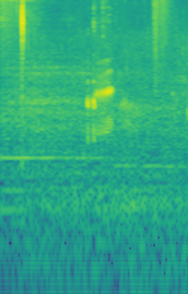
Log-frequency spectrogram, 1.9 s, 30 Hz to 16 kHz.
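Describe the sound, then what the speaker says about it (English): A frog in the Baldur's Gate 3 video game gives a short croak and chirp, brief and fairly quiet, over a low hum of background ambience. "That's one interesting frog."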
